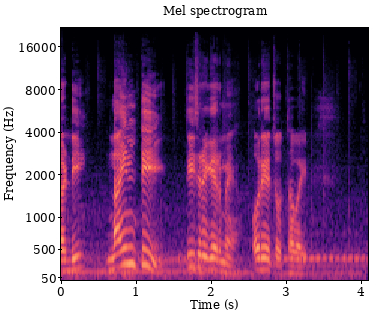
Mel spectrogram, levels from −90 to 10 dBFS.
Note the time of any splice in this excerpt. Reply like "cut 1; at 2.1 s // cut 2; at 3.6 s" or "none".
none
